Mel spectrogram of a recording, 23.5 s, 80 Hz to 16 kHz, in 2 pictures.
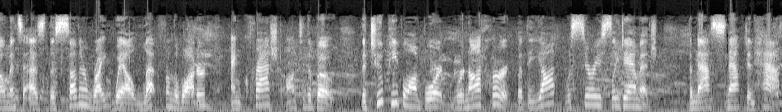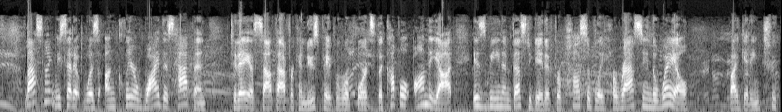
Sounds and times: Speech: 0.0 - 23.4.

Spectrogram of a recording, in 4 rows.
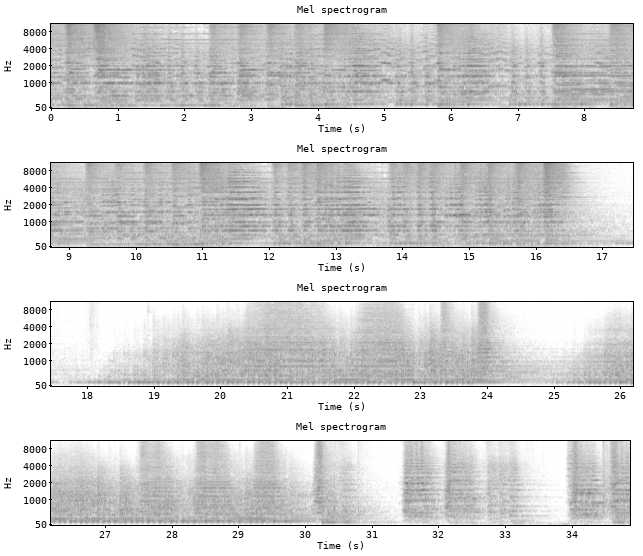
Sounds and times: Timpani: 0.0 - 34.8.

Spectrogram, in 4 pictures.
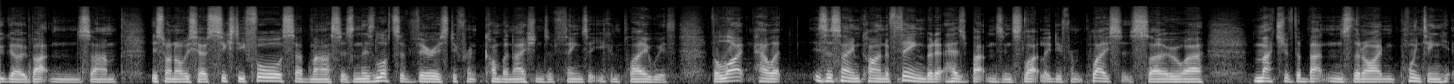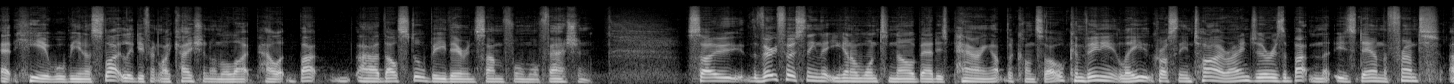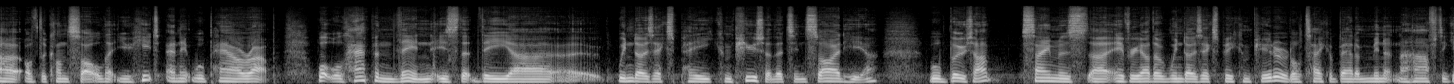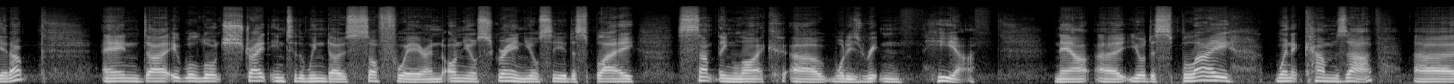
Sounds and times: Narration, monologue: 0.0 - 58.1.

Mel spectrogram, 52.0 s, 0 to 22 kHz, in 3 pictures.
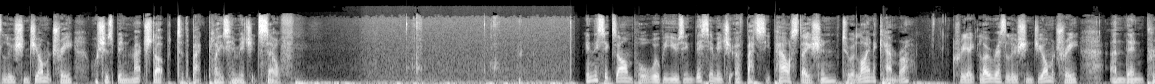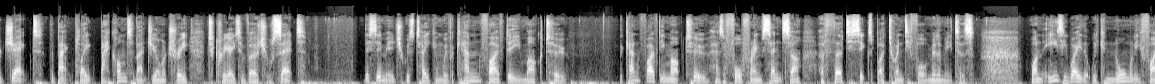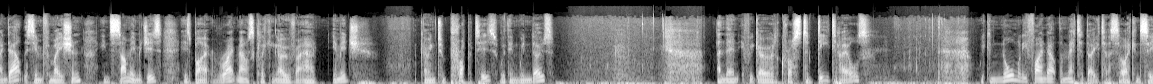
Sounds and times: Speech: 0.0 - 4.5, 8.8 - 22.0, 22.8 - 25.9, 26.6 - 32.0, 32.8 - 40.3, 40.9 - 43.0, 45.4 - 47.8, 49.3 - 51.9.

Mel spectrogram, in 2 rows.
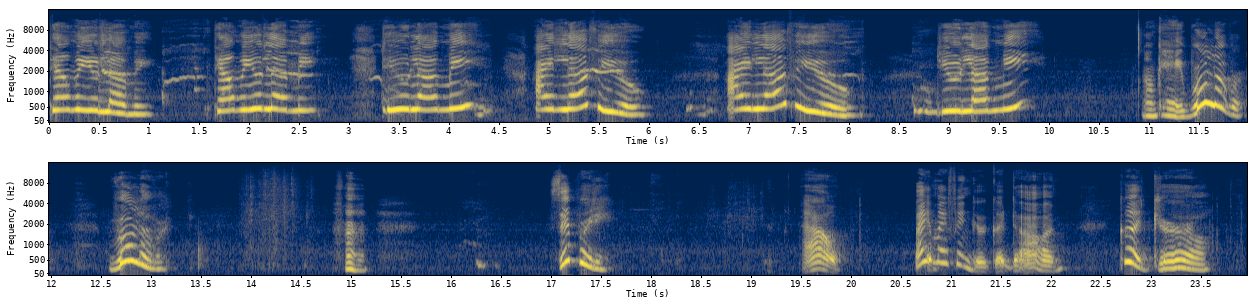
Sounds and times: Speech: 0.0 - 6.0, 6.8 - 10.0, 10.9 - 12.0, 12.6 - 13.2, 17.0 - 17.7, 19.5 - 20.0, 20.6 - 23.7.

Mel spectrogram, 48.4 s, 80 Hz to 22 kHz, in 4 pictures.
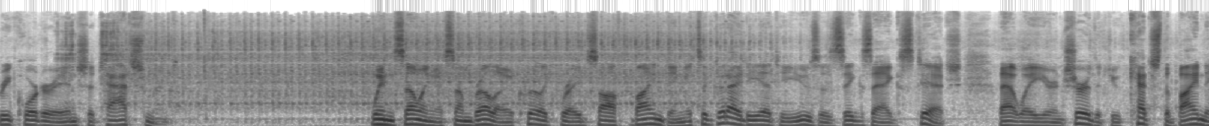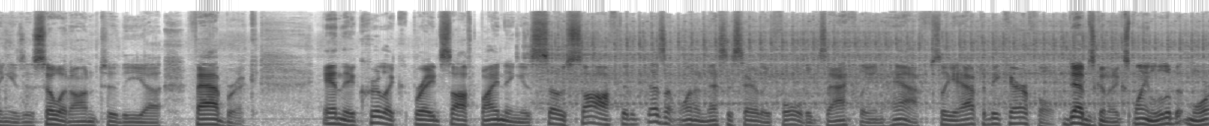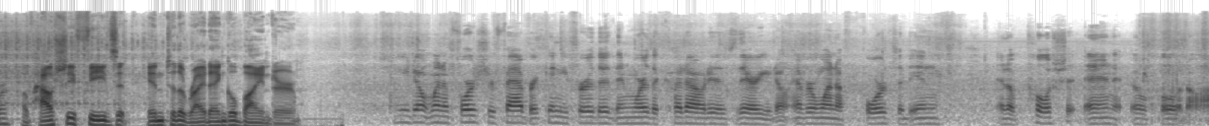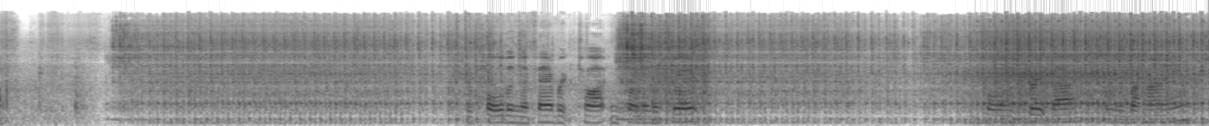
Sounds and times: Speech: 0.0 - 1.8, 3.7 - 14.7, 15.3 - 27.2, 28.1 - 36.4, 41.0 - 43.3, 46.1 - 48.2
Sewing machine: 0.6 - 8.0, 17.3 - 26.0, 37.3 - 48.3.

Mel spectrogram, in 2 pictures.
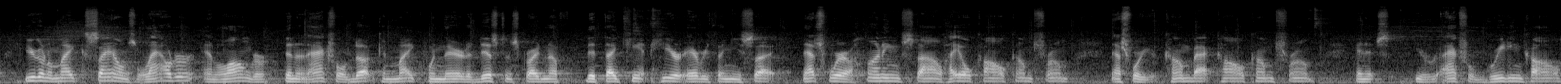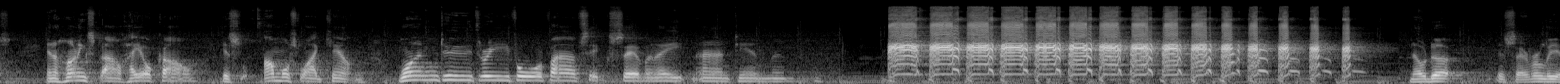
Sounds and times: Speech: 0.2 - 23.6, 29.7 - 31.2.

